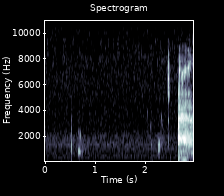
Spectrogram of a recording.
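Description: food or drink, sipping a little water

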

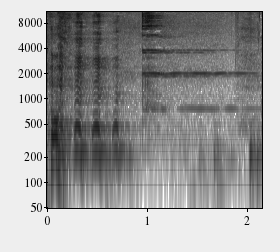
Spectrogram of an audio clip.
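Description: household object, glasses clinking

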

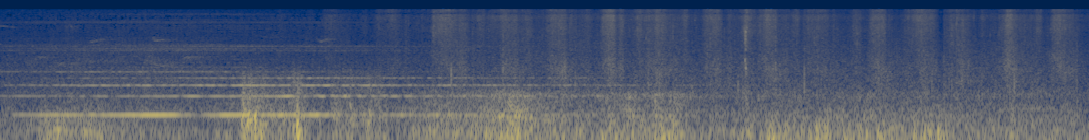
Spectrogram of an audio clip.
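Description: nature, thunderstorm with rain

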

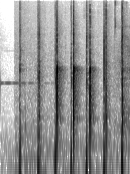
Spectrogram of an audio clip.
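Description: crowd, hand clapping

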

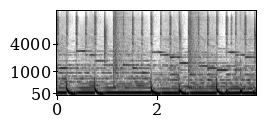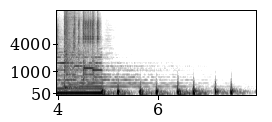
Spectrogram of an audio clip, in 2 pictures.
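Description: sound effect, heartbeat sound effect

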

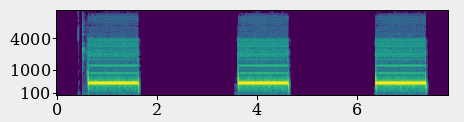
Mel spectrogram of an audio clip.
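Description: signal or alarm, telephone ringing tone

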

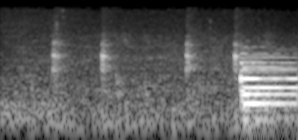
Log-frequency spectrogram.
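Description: household object, pendulum clock ticking

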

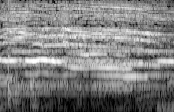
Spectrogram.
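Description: animal, cat meowing

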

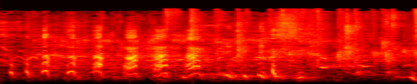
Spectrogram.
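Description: crowd, audience clapping

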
